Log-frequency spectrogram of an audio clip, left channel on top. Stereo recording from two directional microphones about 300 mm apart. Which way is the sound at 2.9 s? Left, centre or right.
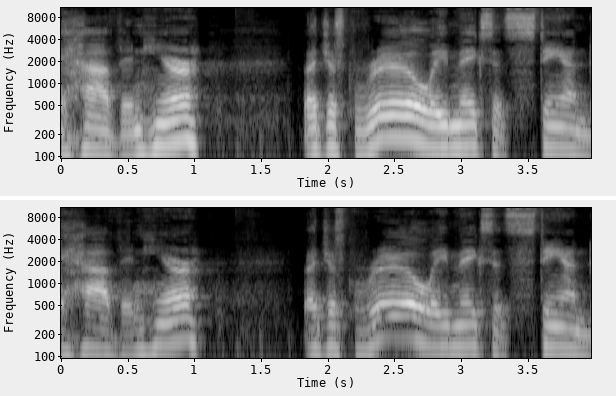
Centre.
